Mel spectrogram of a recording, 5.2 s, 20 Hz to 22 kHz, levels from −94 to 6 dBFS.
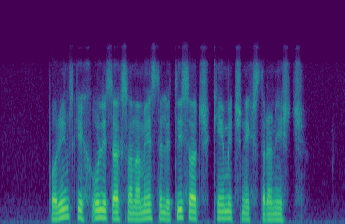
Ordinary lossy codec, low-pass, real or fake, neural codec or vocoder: Opus, 16 kbps; 7.2 kHz; real; none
